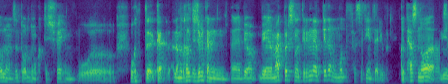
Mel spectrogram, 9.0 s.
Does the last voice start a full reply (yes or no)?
no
